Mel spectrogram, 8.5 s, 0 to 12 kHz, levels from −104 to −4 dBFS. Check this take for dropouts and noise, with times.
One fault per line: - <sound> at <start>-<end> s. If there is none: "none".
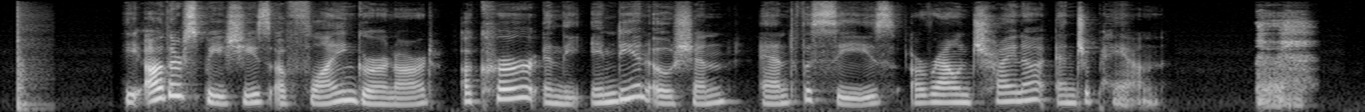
- thud at 0.1-0.3 s
- throat clearing at 7.8-8.2 s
